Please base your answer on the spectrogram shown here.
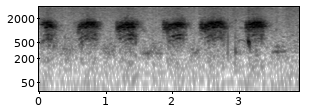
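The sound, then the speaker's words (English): A bird calls six times in a steady rhythm, each harsh, raspy note about a third of a second long and fairly loud, with short gaps between and no talking. “I think we have a duck or something in the background.”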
